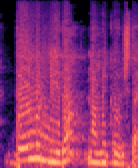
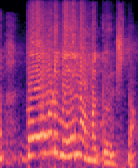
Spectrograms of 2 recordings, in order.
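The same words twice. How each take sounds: First: Said in the usual way. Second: దేవుడి lifted high, falling to ఉంచుతా; emphatic declaration. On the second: Acted. Preacher answering her own question to the church, high stress on దేవుడి. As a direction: proclaim దేవుడి mీద నమ్మకం ఉంచుతా high on దేవుడి. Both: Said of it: "నేను ఎవరి మీద నమ్మకం ఉంచుతా?".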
